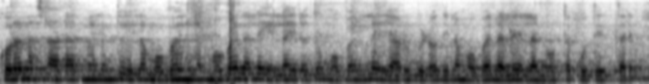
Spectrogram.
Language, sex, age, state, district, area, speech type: Kannada, female, 18-30, Karnataka, Hassan, rural, spontaneous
